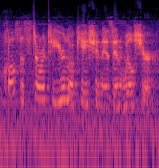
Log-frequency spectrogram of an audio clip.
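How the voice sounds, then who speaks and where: An actress playing an efficient police telephone operator in a video game, polite and crisp, through a phone filter. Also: female voice, on the low side, fairly quick, sharp tone. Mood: helpful, businesslike. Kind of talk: video game dramatic acting, phone dispatch. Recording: dull telephone line, faint noise.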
